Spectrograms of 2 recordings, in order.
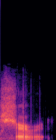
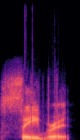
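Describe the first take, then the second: First: The name begins with an 'sh' sound. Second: The name begins with a plain 's' sound. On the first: The speaker calls it wrong. "not sherbet" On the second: The speaker calls it right. "it's called savor it"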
